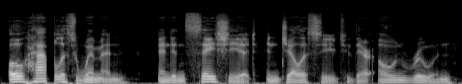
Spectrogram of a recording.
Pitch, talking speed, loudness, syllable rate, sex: 95 Hz, 145 wpm, -22 LUFS, 4.5 syllables/s, male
